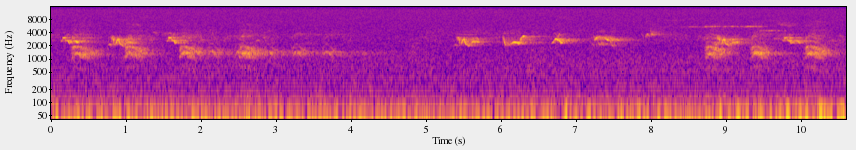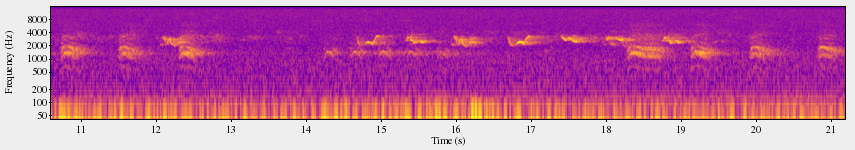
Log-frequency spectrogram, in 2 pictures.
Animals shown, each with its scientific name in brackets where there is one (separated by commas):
Black-throated Green Warbler (Setophaga virens), American Crow (Corvus brachyrhynchos), American Robin (Turdus migratorius)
